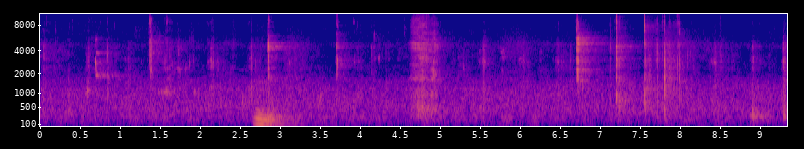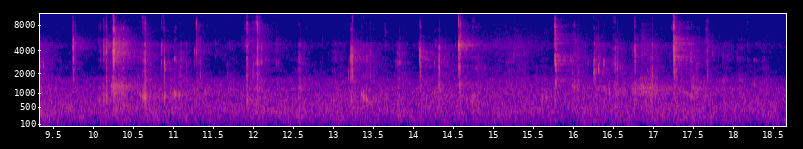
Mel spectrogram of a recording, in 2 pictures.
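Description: A person chewing crunchy food close to the microphone, with crisp crunches and mouth clicks at irregular intervals.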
